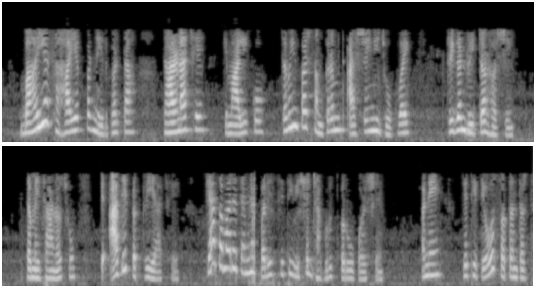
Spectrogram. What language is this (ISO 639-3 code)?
guj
